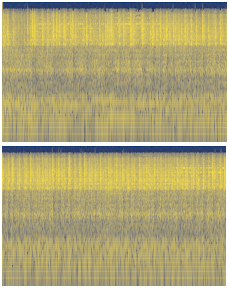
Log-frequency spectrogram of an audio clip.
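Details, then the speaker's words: Yamaha Banshee two-stroke twin, not fully warmed, choke on half, foam in place of air filter: busy, rattly fast steady idle; pilot circuit still slightly lean, expected to improve with proper air filter. "It's still a little lean on the pilot. Uh especially when it's not warmed up all the way, but that'll be better when they get the air filter."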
